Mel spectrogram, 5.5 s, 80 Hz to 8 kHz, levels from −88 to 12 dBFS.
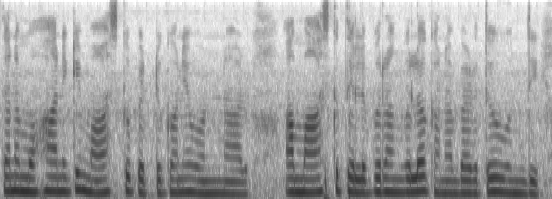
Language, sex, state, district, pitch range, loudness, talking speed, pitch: Telugu, female, Telangana, Hyderabad, 185-200 Hz, -15 LUFS, 120 wpm, 195 Hz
